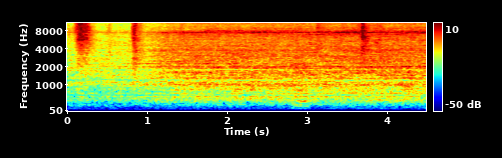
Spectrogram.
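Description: A gas torch hisses steadily.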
